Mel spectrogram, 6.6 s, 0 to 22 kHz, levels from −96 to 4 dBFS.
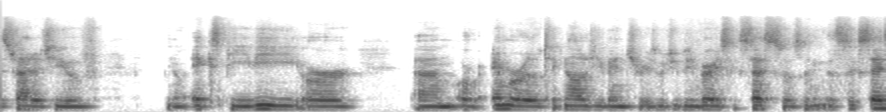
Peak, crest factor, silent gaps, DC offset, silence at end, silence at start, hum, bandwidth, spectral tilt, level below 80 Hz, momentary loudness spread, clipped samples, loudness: -12 dBFS; 18 dB; none; under 0.1%; 0 s; 0 s; none; 11.5 kHz; -5.5 dB/octave; -74 dBFS; 9 LU; under 0.1%; -31 LUFS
